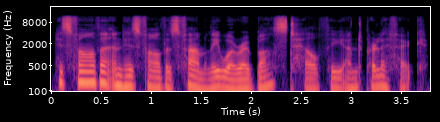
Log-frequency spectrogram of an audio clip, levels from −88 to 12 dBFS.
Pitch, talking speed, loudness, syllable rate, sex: 125 Hz, 175 wpm, -21 LUFS, 5.4 syllables/s, male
